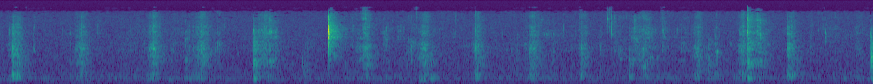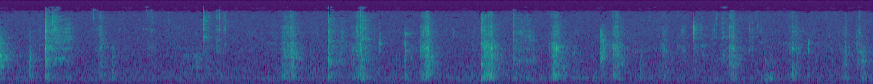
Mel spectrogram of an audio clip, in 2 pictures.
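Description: A spoon scrapes and clinks against a metal plate.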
